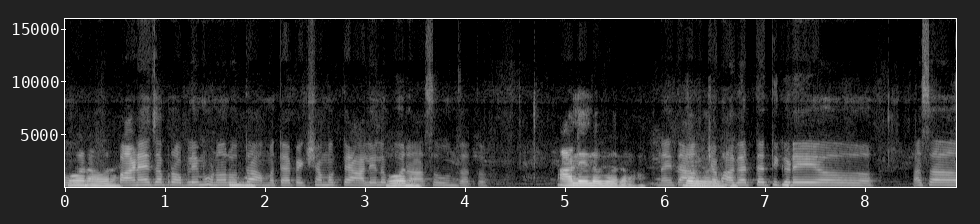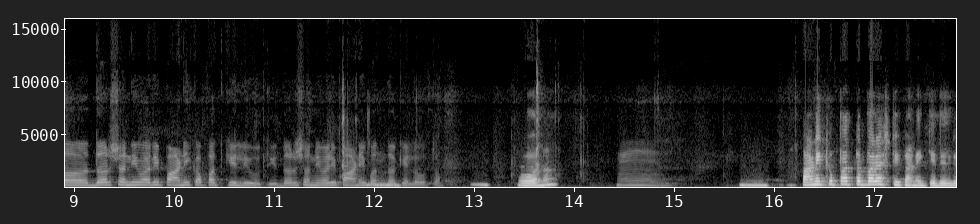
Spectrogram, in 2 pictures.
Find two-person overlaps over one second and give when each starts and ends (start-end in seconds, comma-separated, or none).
none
